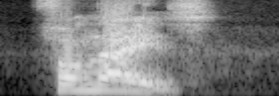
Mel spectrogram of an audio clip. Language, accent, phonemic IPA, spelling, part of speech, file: French, Canada, /fuʁ.nɛz/, fournaises, noun, LL-Q150 (fra)-fournaises.wav
- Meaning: plural of fournaise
